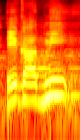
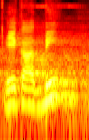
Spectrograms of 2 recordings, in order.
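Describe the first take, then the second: Both takes have the same delivery.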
